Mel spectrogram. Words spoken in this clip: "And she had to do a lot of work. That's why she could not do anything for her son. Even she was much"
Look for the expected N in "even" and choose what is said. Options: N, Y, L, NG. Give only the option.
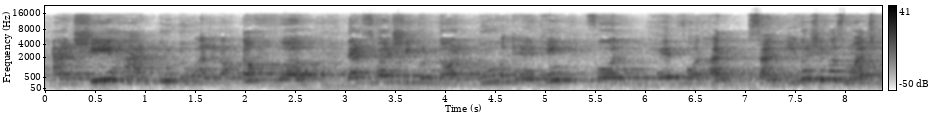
N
